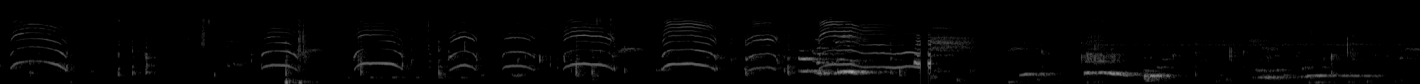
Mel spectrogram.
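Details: Baby kittens kept as pets meowing indoors: a rapid series of clear, arched, high-pitched meows, roughly two per second for about eight seconds, then softer, scattered, lower mews and rustling.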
